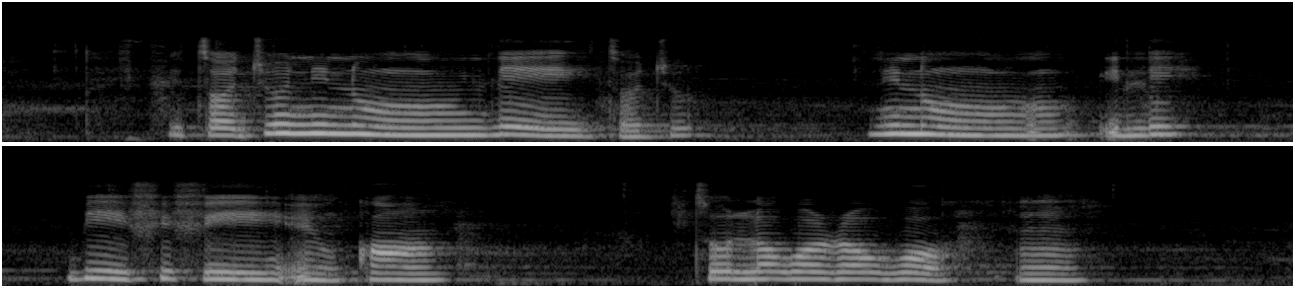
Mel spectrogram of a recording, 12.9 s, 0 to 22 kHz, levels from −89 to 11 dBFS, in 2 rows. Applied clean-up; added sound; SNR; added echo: none; none; none; reverberation time 1.6 s.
